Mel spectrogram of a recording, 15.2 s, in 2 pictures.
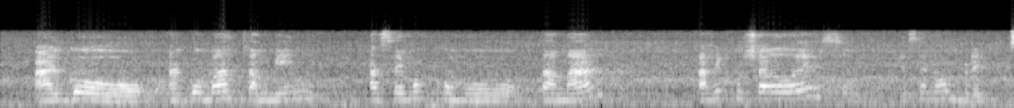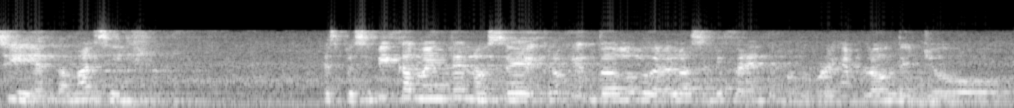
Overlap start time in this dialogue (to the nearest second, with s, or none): none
